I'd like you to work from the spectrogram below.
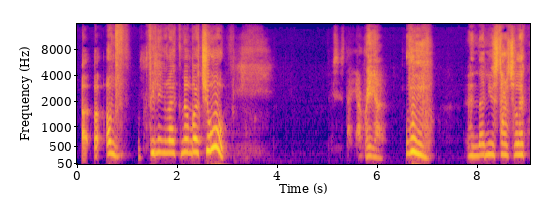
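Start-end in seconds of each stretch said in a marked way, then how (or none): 0.1-3.0 stammering, then high and loud; mock distress. Speaker acting traveller hit by urgent need, alarmed. Acting sudden stomach urge. 5.1-6.2 hushed whisper, much softer. Retold or imitated. Traveller realizing stomach trouble, whispered aside. 6.6-7.0 high loud ooh of discomfort; pained ooh. Retold or imitated. Traveller in taxi feeling cramps, pained ooh.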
